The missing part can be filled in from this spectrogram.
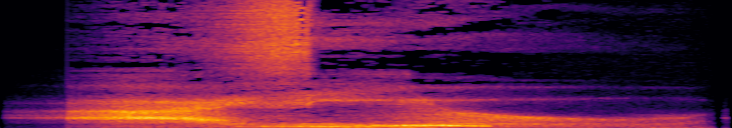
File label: creepy i see you; taunts; hunters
